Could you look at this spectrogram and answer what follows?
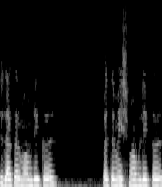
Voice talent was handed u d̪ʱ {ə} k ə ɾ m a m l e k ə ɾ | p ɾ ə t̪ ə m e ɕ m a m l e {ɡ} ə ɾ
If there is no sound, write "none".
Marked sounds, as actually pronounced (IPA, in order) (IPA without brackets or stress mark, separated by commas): a, k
